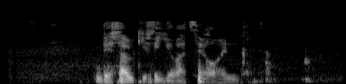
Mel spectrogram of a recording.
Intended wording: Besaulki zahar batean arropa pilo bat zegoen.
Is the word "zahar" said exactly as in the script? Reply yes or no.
no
